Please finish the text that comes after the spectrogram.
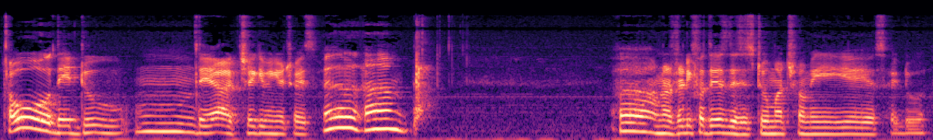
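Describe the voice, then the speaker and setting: A man's voice: a little high, a little slow, a little hiss or hum. A man giving casual, informal playthrough commentary as a gaming streamer, reactive and prone to swearing.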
